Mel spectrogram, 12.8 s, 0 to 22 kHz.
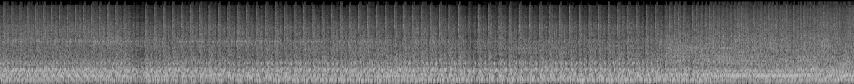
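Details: Caterpillar Diesel 70 pony starting motor during restoration startup. Rapid, uneven gunfire-like popping about three to four a second; timing judged a tick behind, possibly the second cylinder cutting in. Engine popping, intermittent firing.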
